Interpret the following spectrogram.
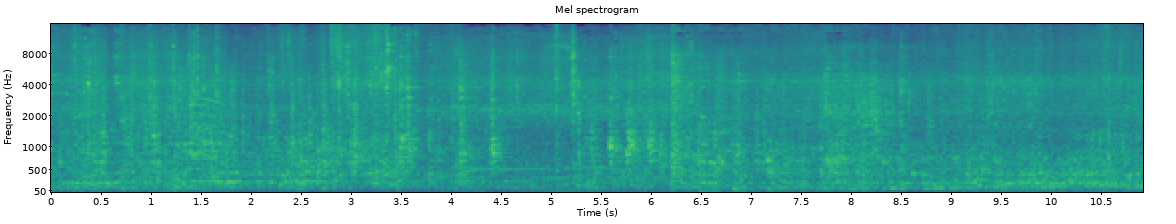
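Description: Kobelco hydraulic crawler excavator working: its diesel engine runs steadily while rock and the steel bucket knock and clatter over and over.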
